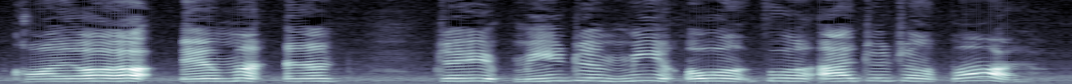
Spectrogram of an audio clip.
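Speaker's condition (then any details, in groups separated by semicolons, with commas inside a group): Cerebral palsy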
